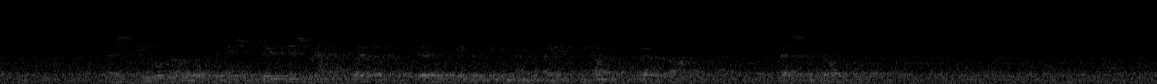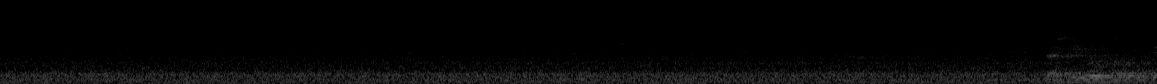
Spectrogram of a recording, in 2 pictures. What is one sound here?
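A man speaks calmly at a distance in a large echoing hall.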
